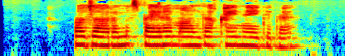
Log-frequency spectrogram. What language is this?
Uzbek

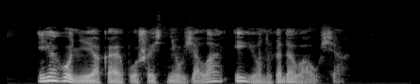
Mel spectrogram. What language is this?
Belarusian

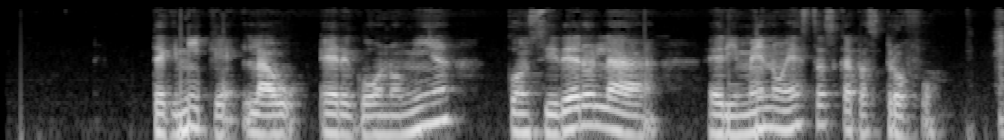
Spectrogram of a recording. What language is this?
Esperanto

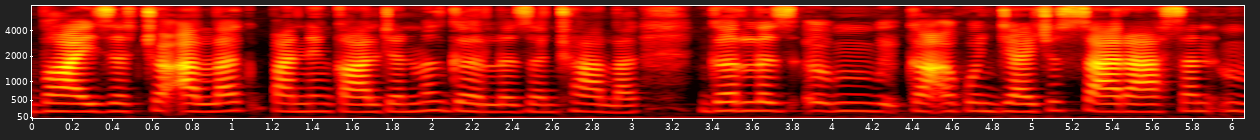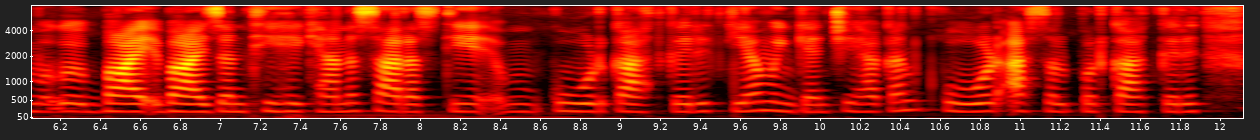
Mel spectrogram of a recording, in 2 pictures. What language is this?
Kashmiri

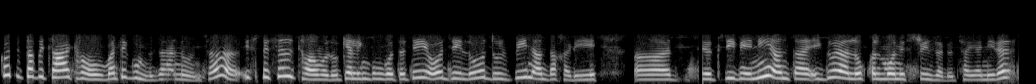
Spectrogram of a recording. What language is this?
Nepali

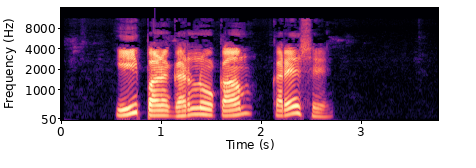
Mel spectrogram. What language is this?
Wadiyara Koli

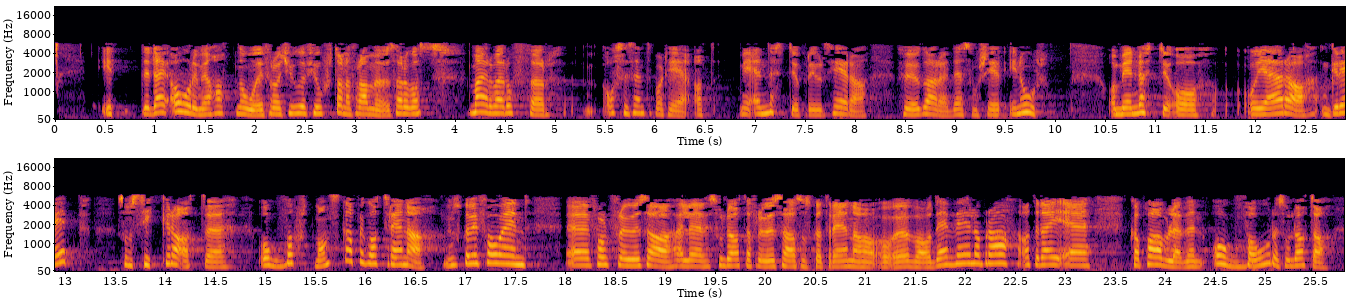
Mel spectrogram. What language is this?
Norwegian Nynorsk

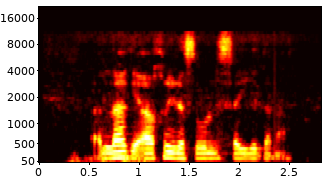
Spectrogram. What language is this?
Urdu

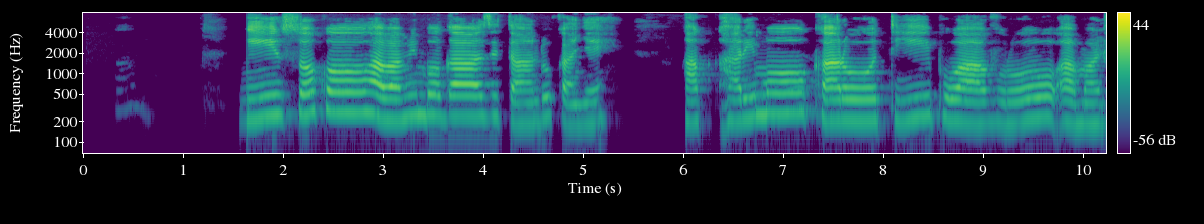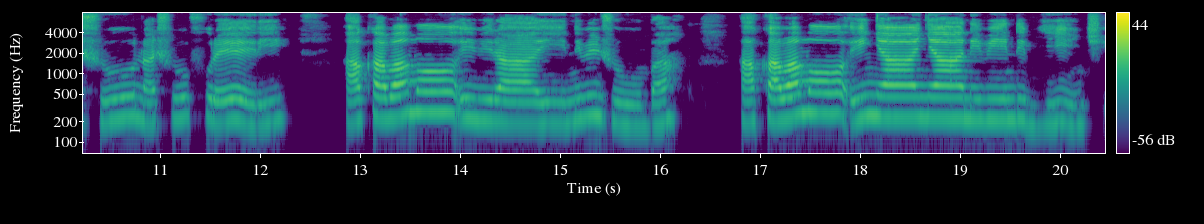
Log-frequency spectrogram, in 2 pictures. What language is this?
Kinyarwanda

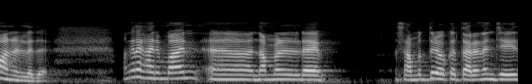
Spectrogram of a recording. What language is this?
Malayalam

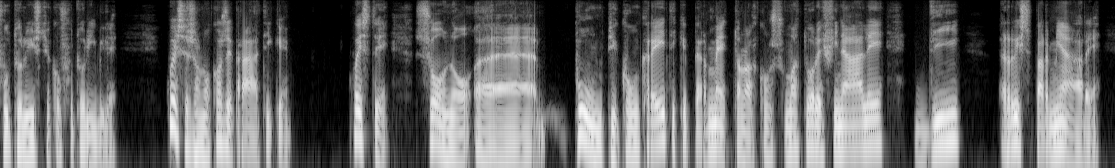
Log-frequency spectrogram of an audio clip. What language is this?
Italian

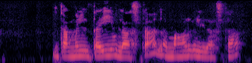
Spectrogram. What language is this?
Tamil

